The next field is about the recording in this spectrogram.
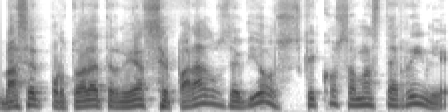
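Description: Very wide pitch swings at a fairly quick pace. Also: man. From Mexico City. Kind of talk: live radio interview. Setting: radio studio.

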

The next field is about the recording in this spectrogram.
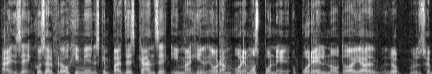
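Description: With a normal speaking voice and lively intonation, this speaker moves at a moderate pace. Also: man. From Tijuana–San Diego border. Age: 30s. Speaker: radio operator. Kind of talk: casual interview.

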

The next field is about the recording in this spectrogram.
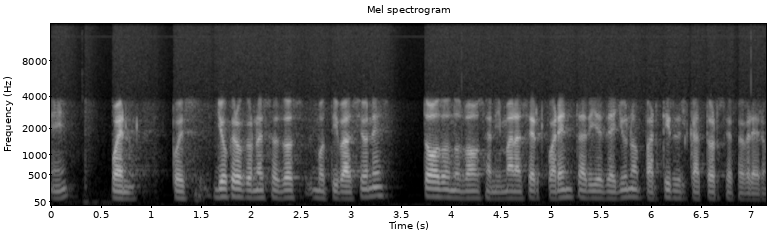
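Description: A man talks at a fairly quick pace in a fairly low pitch, his intonation flat and monotone. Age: 50s. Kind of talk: radio interview.

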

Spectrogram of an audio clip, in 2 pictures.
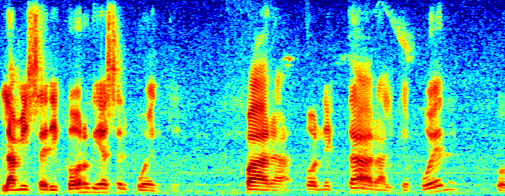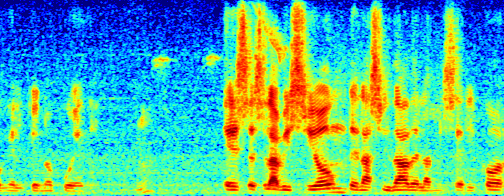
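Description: A man speaks at a fairly slow pace with a fairly high pitch and ordinary pitch variation. His pauses are long and frequent. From Dominican Republic. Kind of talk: interview testimony. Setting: outdoor patio, remote link.

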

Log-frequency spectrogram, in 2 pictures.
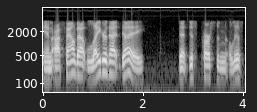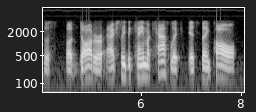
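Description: A man with an American accent and a normal speaking voice talks at a fairly slow pace and medium pitch, with ordinary pitch variation and very even loudness.

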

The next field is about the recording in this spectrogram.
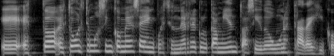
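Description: On a very clean recording with a silent background, a woman speaks in a dark, mellow tone with lively intonation. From Puerto Rico. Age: 20s. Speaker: student activist. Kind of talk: interview.

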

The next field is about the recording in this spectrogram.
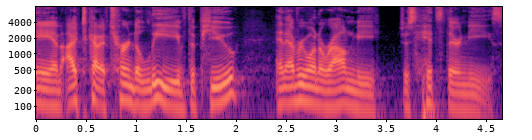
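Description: With a Chicago accent, a man talks at a fairly low pitch and a moderate pace. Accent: Chicago-area American. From US Midwest, Chicago suburbs. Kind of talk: TV interview with call-ins. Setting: studio.

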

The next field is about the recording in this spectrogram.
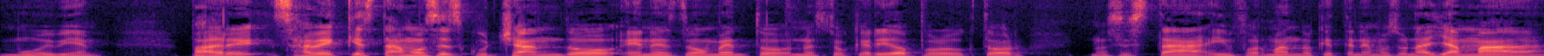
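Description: A man's normal speaking voice at a fairly high pitch, with ordinary pitch variation and a moderate pace, on a very clean recording with a silent background. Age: 30s. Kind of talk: casual chat.

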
